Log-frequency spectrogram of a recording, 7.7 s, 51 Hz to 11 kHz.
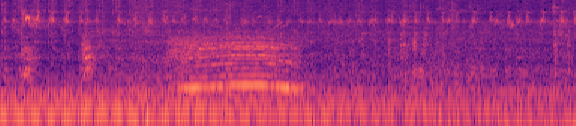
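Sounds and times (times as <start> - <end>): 
animal noises on a farm: 0.0 - 7.6
low farmyard rumble: 0.0 - 7.6
cow mooing on a farm at the edge of a village: 2.1 - 4.2.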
